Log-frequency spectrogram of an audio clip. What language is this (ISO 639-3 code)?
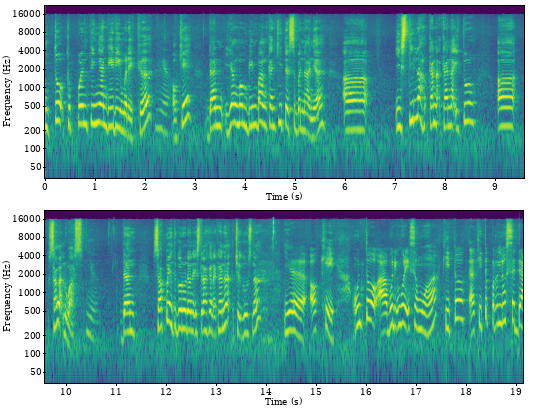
msa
